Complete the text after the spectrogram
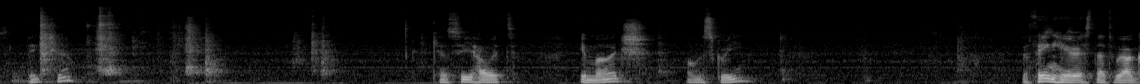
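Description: A man talks close by, in short bursts with pauses.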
